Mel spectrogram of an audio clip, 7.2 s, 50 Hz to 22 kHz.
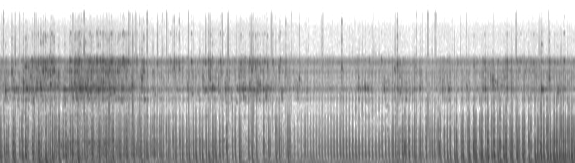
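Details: Wild porpoises, a school of 20 or more in the Gulf of Mexico, approaching a recording boat; dense rapid clicking, speeding and slowing in bursts, over steady broadband sea noise.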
